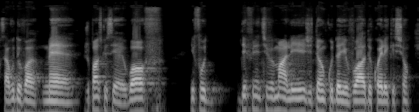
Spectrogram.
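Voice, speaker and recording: A man with a fairly low voice speaks straight to his audience in a relaxed vlog. He rambles in a chatty way, circling back over his points and slipping English words into his sentences. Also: a little fast. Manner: chatty, repeats himself, mixes in English words. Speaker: content creator promoting his online academy. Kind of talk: casual direct-to-camera vlog.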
